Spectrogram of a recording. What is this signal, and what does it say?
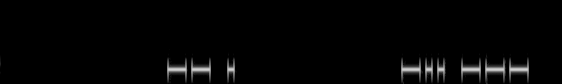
Morse code, heard as a keyed tone, about 21 wpm, 700 Hz. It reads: ME DO
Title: 4x Word-Spacing - Sentences from Top 300 Words - 20wpm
